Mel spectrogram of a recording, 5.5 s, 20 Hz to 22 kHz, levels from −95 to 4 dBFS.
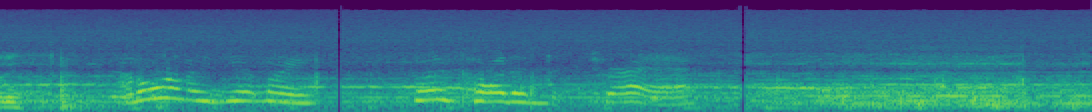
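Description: Short holes break the sound at 1.69 to 1.71 s and again at 3.71 to 3.74 s, each about 21 ms long and spaced 2.0 s apart. This is a gap between chunks: the audio was delivered in 2-second pieces, and silence was inserted at each join.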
